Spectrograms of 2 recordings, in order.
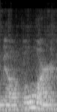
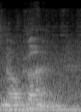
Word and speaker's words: Melbourne: everybody all excited and we were all saying melbourne and they said no that's not how you say it it's melbourne australia we're going um over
